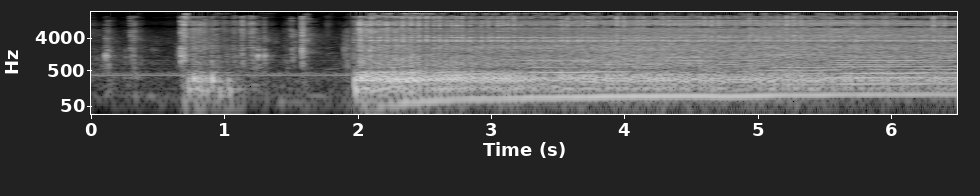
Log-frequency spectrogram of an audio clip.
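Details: Falcon buggy small two-stroke engine, first start on choke after fuel was primed: a few weak pops, then it catches and holds a steady, even buzzing run with no misses. Normal running.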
